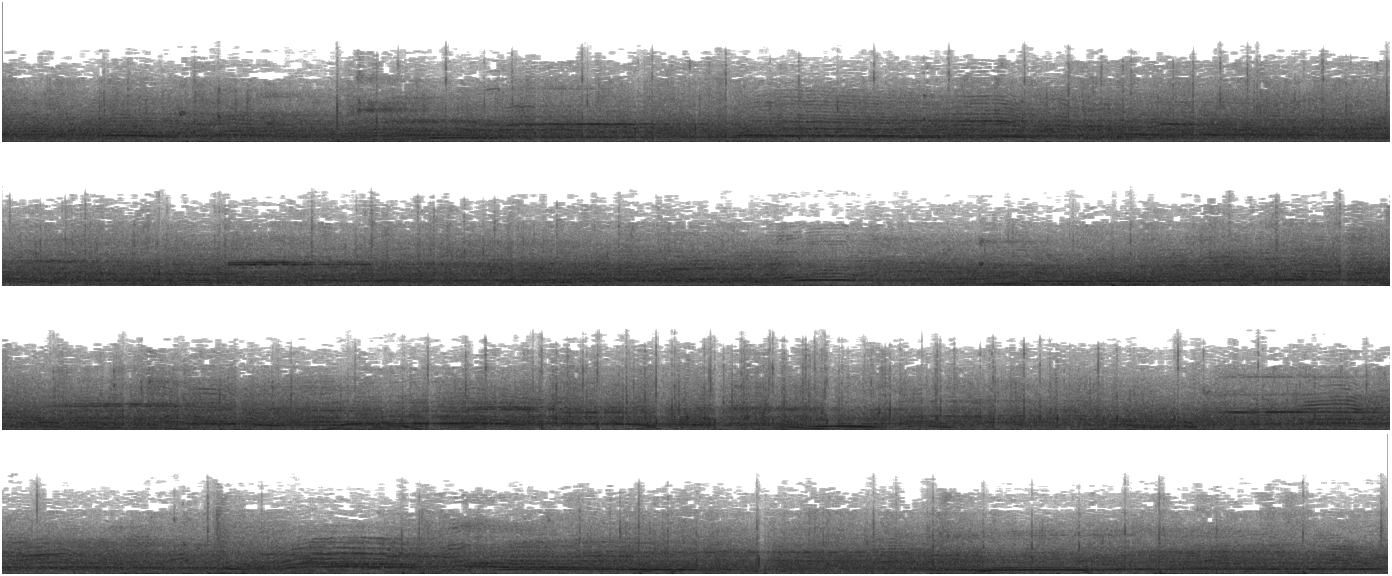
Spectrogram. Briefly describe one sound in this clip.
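Young women players call out and chatter across the hall.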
